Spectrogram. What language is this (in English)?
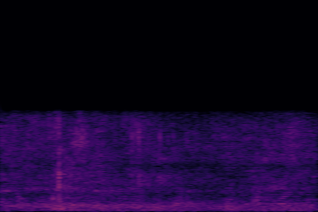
Slovenian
